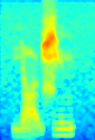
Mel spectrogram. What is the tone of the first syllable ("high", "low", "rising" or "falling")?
low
